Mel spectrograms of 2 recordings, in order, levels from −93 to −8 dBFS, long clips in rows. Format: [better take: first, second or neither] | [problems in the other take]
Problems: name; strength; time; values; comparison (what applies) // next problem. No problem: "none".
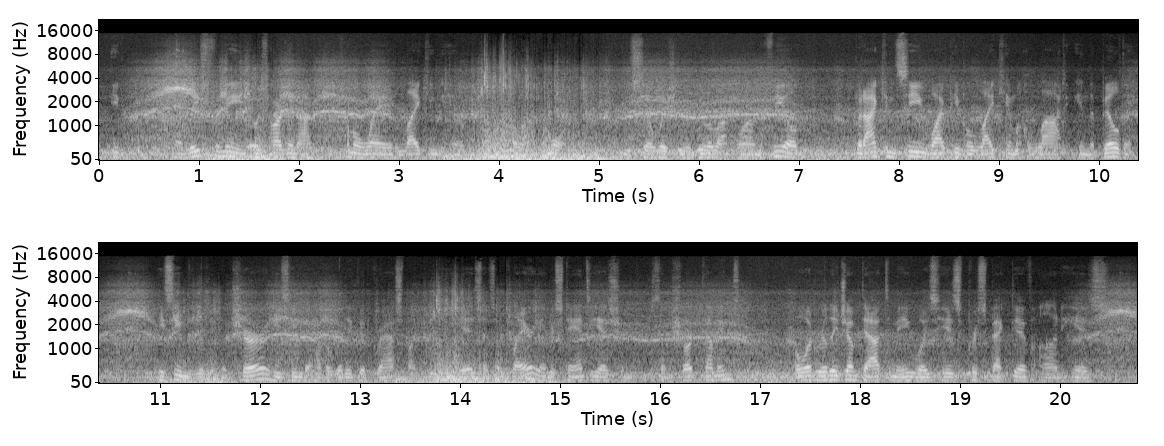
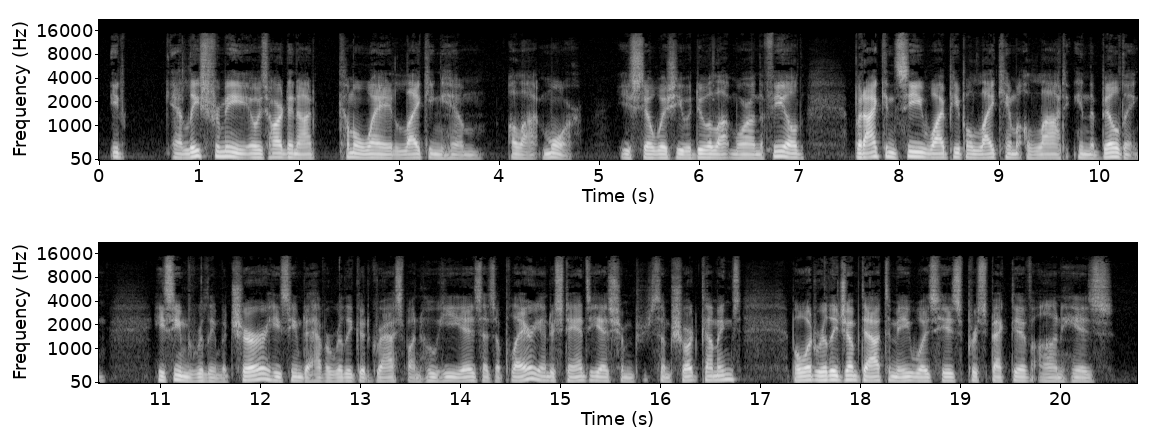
second | wind noise on the microphone; heavy; as loud as the speech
